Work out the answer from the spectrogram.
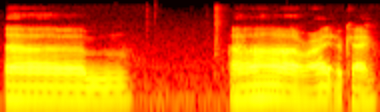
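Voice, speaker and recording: A man's voice: lowish voice, little pitch movement, extremely slow, clear, resonant tone, phone-quality sound. A man doing casual let's-play commentary on a livestream, often reading in-game text aloud and correcting himself when he stumbles. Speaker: livestreaming gamer and channel host.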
